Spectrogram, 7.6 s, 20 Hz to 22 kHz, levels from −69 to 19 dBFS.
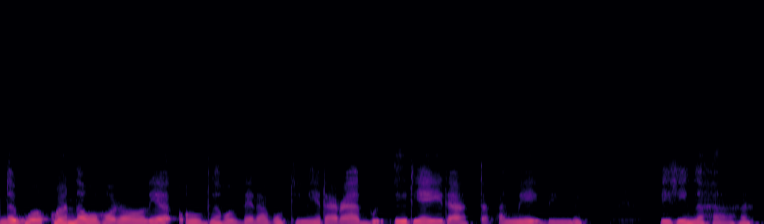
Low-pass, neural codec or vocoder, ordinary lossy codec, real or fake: none; codec, 16 kHz, 0.5 kbps, X-Codec, HuBERT features, trained on balanced general audio; none; fake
